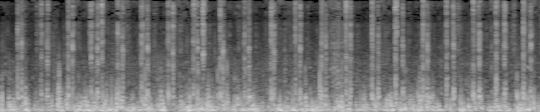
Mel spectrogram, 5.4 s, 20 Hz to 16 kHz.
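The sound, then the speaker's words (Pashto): Hooves of a horse pulling a tonga cart clip-clop along a road in a rapid, steady rhythm, with many loud hoofbeats running through the whole stretch. “ورېدونکو دغه اس قیمت چې کم دی هغه پاکستانی روپو کې 14 لک دی دغه په سرک روان دي تاسو به اوري”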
